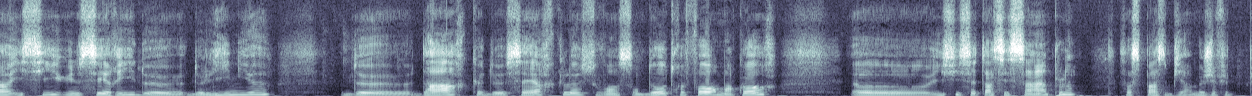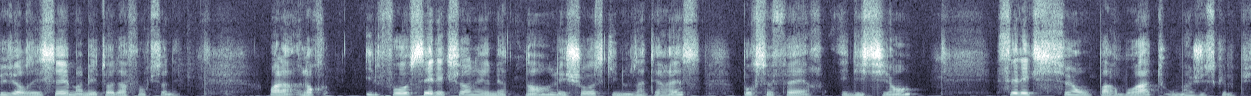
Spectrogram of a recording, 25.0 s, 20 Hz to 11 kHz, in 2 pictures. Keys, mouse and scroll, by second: 1.2-1.6 scroll up 2, 2.4 scroll down 2, 5.1 scroll down 2, 21.0 click.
